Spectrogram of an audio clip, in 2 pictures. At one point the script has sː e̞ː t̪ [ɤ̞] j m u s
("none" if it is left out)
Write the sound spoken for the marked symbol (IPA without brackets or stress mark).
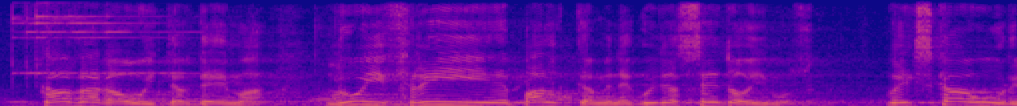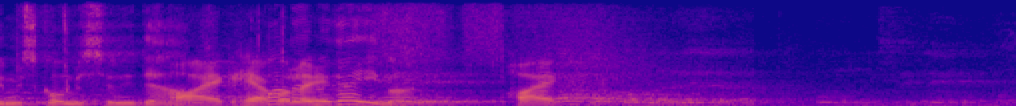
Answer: o̞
